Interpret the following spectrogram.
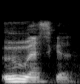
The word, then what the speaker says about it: Huesca: Huesca. You do it fast and plow through it, and you're good. Just don't add a W.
